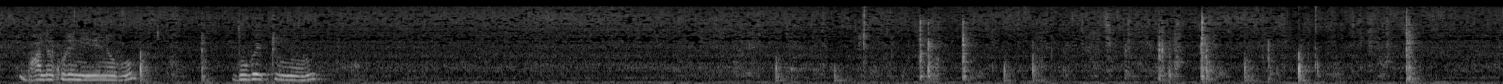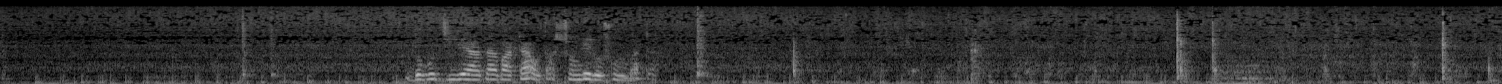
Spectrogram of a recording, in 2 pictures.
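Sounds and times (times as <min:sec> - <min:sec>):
paste sizzling in hot oil: 0:00.0 - 0:30.0
spatula scraping and knocking pan: 0:06.9 - 0:30.0.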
